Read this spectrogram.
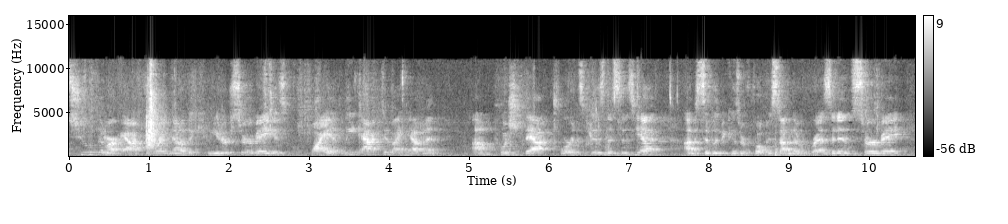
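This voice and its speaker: A woman leading a public housing meeting, walking the group through a survey with frequent fillers. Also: mid-range voice. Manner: explanatory, many fillers. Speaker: meeting facilitator. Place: church hall meeting. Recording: echoey room from far off with noise.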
